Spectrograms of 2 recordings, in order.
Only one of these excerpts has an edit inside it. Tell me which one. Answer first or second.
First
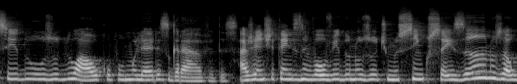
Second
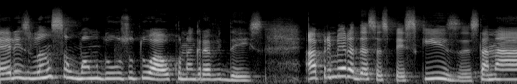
second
